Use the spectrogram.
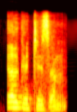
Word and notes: ergotism: Indian

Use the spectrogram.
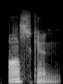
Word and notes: Oscan: American English

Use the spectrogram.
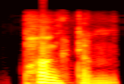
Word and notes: punctum: American English

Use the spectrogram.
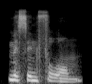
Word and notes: misinform: Indian

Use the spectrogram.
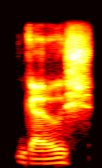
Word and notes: gauche: British English

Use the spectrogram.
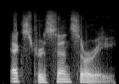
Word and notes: extrasensory: American English

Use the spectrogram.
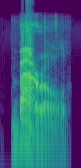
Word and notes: barrel: British English

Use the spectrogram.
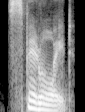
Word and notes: sparoid: Indian

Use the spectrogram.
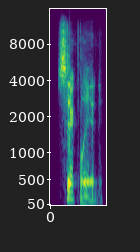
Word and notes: cichlid: American English

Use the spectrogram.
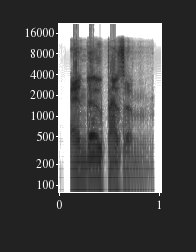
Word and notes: endoplasm: British English

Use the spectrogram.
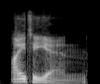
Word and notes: ITN: British English

